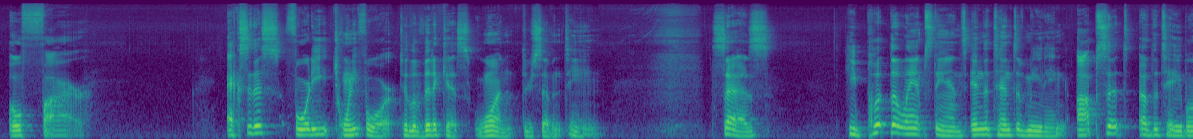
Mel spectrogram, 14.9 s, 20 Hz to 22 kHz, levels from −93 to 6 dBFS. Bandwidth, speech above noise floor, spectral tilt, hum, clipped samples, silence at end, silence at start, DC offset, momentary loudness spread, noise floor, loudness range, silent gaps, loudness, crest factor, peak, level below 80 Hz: over 20 kHz; 40 dB; -5 dB/octave; none; under 0.1%; 0 s; 0.1 s; under 0.1%; 12 LU; -63 dBFS; 7 LU; none; -23 LUFS; 20 dB; -4 dBFS; -68 dBFS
